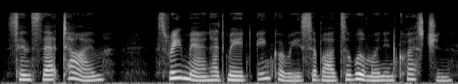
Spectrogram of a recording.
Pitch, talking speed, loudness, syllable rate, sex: 210 Hz, 170 wpm, -17 LUFS, 4.8 syllables/s, female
